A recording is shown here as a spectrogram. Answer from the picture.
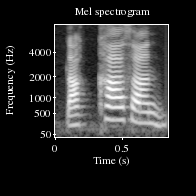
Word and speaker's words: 낙하산: 낙하산, this is how native Korean people speak.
